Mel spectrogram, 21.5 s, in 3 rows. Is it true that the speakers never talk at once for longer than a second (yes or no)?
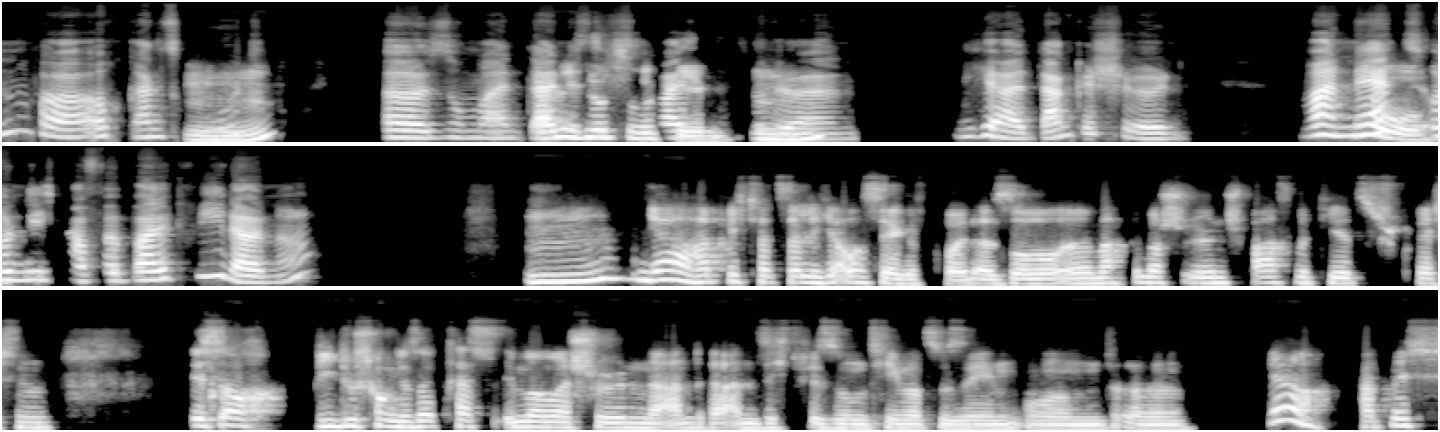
no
